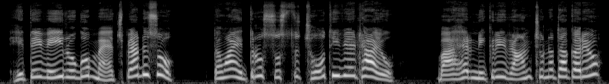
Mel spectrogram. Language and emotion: Sindhi, angry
